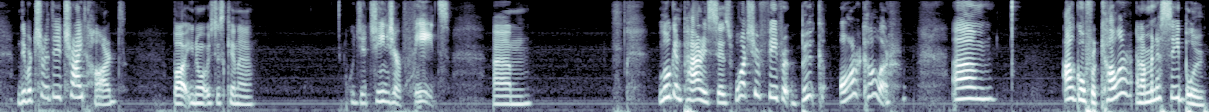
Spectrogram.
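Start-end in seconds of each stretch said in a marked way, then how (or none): 4.4-5.6 put-on Scottish accent drifting toward American. Quoting a line whose Scottish accent the speaker says was Americanized: Americanized Scottish accent. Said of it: "they Americanized the Scottish accent so much".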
